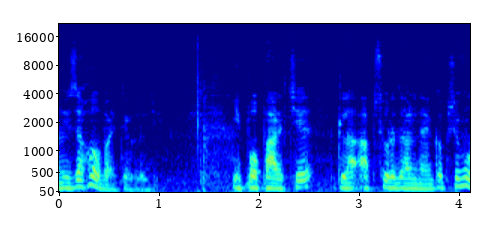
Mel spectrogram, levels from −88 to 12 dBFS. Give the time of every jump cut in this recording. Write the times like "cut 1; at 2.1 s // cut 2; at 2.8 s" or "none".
none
